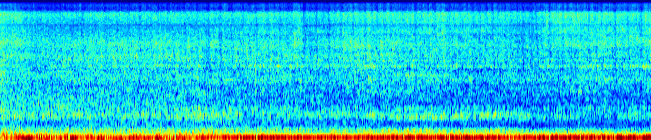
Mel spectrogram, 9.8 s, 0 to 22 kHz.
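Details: 1988 Mustang GT, 5-speed, with a rebuilt A9L ECU and a Pro Comp upper/lower intake that is cracked but thought still working. Deep, steady V8 burble at idle through open exhausts, even with no stumble or miss; fuel pressure about 30 psi.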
